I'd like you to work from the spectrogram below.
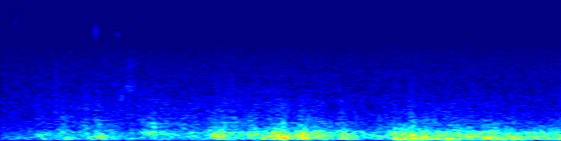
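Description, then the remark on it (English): Deep, rolling thunder rumbles steadily during a thunderstorm with no rain falling, swelling louder partway through and staying heavy to the end, with no voices present. “Even though it wasn't raining outside, just thundering.”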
